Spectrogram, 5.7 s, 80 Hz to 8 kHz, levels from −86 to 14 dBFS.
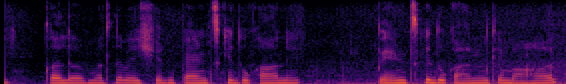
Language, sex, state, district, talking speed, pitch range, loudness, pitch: Hindi, female, Jharkhand, Jamtara, 125 wpm, 220-240 Hz, -33 LUFS, 230 Hz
